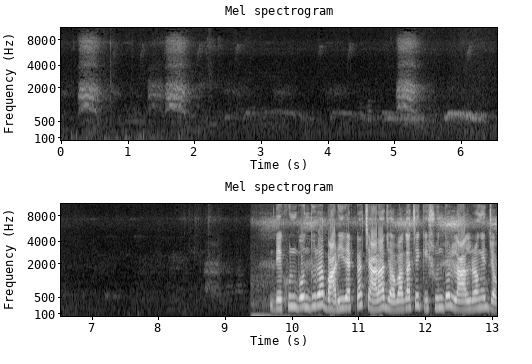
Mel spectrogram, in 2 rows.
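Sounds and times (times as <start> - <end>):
crow cawing: 0.3 - 0.6, 1.4 - 2.0, 5.0 - 5.6, 8.8 - 10.3.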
